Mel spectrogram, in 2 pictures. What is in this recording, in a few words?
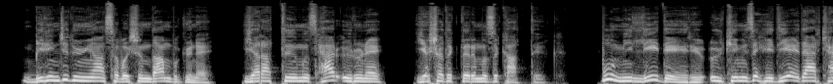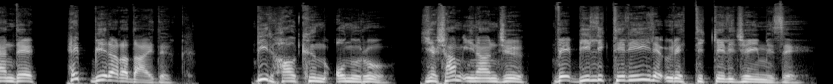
male Turkish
